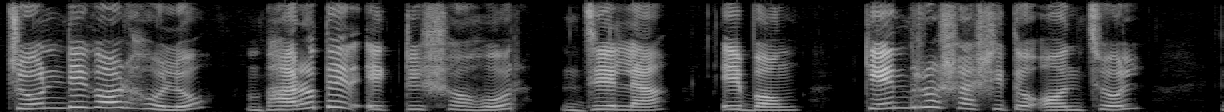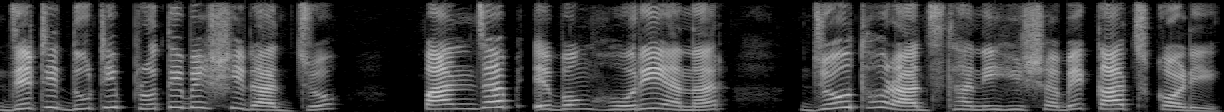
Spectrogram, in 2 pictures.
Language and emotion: Bengali, neutral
